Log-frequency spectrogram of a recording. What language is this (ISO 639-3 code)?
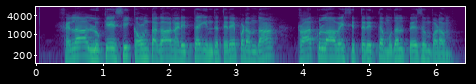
tam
